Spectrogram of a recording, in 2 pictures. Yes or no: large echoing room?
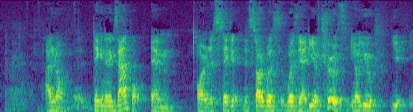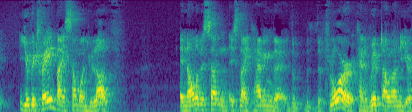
yes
